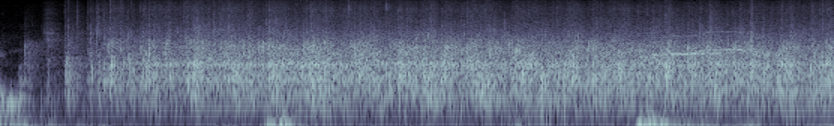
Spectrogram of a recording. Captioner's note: audience applauds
